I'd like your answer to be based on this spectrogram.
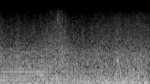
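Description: Rough, high sea waves roar in a storm near a lighthouse, a loud, dense wash of surging water and wind noise with no break.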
